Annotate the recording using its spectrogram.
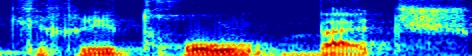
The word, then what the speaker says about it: RetroBatch: Ouais, Flying L Y N G M E A rétro batch comme ça se prononce.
